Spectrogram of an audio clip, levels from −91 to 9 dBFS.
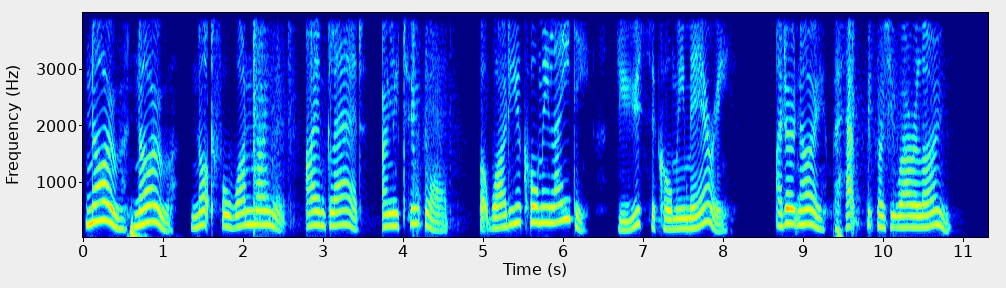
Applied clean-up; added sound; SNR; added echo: neural mask model RNNoise.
